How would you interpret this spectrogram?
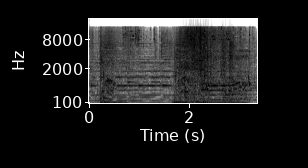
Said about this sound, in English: Booth looks away as Chris smashes the windscreen with the bumper.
